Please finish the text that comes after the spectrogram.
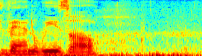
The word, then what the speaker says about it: Van Wezel: Yeah, I never know how to pronounce it. I think it's Van Wezel.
